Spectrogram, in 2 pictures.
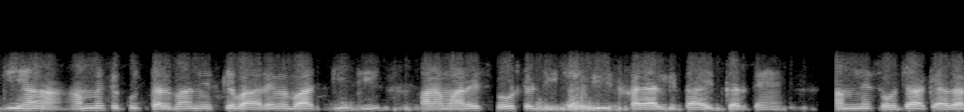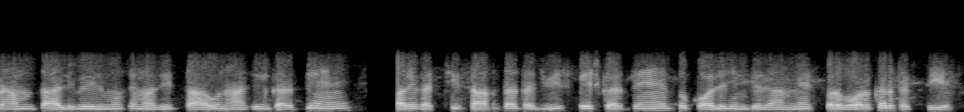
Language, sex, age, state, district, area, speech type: Urdu, male, 45-60, Maharashtra, Nashik, urban, conversation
